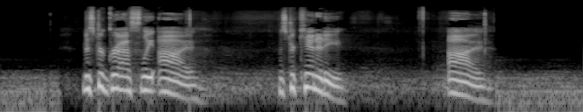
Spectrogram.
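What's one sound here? A man reads out names through a microphone in a large echoing hall.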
